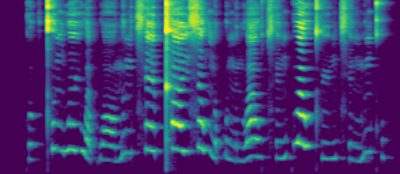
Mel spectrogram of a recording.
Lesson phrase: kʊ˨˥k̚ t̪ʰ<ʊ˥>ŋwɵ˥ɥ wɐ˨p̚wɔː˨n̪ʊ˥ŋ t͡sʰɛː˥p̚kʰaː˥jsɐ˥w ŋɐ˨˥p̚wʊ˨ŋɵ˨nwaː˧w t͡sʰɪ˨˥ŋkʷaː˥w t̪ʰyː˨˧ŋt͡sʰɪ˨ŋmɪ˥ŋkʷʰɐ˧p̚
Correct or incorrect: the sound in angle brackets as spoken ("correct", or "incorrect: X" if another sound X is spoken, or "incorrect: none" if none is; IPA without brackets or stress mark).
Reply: correct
